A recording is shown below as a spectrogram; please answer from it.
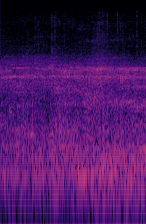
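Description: Steady rumbling noise of a shopping cart rolling over a concrete warehouse floor, under the general background noise of a busy store.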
